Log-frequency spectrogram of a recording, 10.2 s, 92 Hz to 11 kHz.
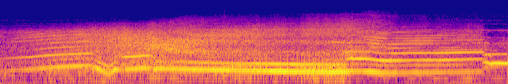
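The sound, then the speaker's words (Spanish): Car engines drone loudly and steadily along a rural regional road with a 90 km/h limit, at a bend, their pitch dipping and shifting a few times as vehicles go by, with no voices. “Es una carretera comarcal, es una carretera comarcal donde se puede correr a 90.”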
